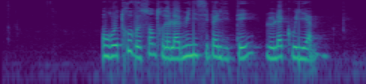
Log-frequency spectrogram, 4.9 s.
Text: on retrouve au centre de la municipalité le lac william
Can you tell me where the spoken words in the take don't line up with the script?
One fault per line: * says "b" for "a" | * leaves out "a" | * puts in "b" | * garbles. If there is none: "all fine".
all fine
